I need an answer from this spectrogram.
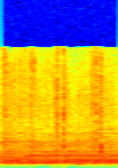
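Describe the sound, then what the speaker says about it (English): A studio audience gives steady, loud applause and cheering throughout, with a dense wash of clapping hands. "let's give it a big round of applause to Tamar and Vince for showing love"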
